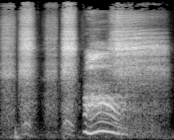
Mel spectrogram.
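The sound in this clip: A person doing a breathing exercise takes a few quick, sharp breaths in, then one longer breath with a voiced, wavering tone that gradually fades.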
